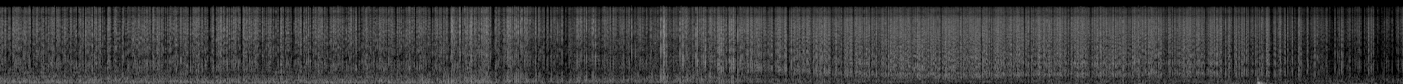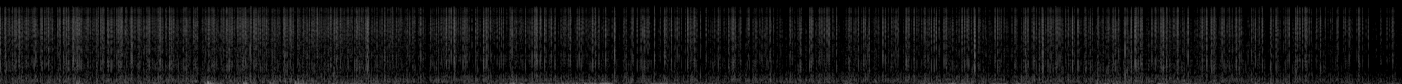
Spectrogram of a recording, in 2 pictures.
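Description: Ground fireworks fountain hissing steadily as it sprays sparks. The hiss drops noticeably about halfway through and carries on softer.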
